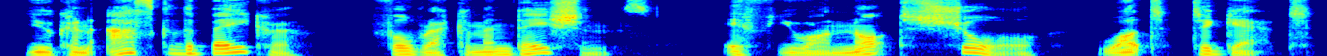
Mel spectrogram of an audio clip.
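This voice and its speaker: A man's voice: lowish voice, breathy edge, no room sound, clean studio sound. A British-accented man narrating a scripted beginner listening lesson as a teacher, in simple, separated phrases for learners. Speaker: English teacher.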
